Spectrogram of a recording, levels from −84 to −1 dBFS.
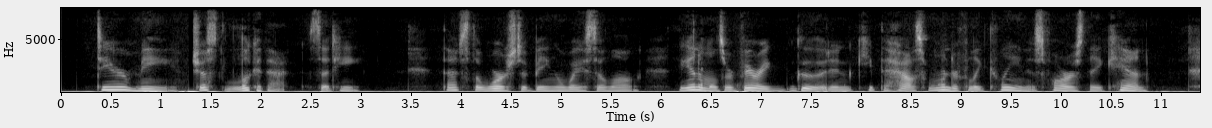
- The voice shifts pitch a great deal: No, average, 4.8 semitones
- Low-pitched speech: No, medium, 180 Hz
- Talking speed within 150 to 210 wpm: Yes, average, 170 wpm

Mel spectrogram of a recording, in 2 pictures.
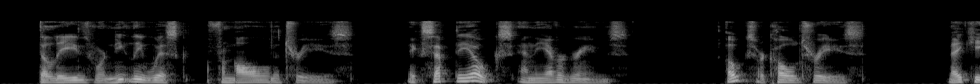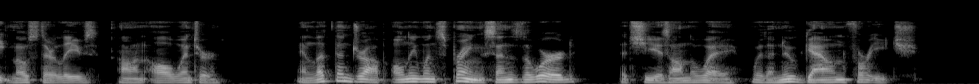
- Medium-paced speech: Yes, average, 150 wpm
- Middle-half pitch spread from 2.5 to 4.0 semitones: Yes, average, 3.2 semitones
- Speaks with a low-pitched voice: Yes, low, 100 Hz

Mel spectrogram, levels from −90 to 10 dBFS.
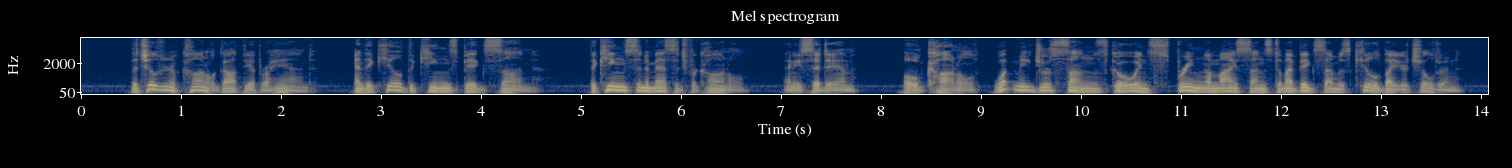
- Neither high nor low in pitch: No, low, 100 Hz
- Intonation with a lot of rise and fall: Yes, wide, 6.4 semitones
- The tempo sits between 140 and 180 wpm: No, fast, 205 wpm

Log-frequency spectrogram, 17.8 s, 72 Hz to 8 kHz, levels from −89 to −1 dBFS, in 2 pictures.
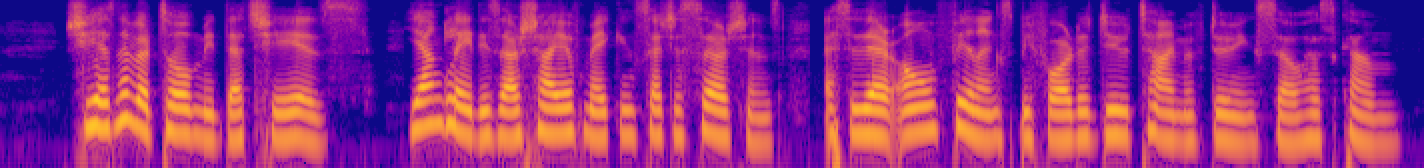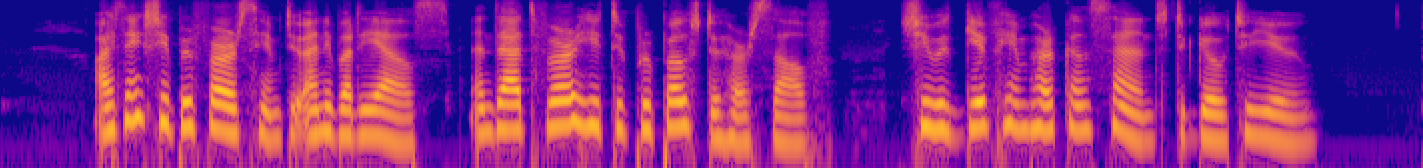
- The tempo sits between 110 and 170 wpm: No, average, 190 wpm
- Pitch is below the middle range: No, medium, 185 Hz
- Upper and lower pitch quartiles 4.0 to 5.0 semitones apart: Yes, average, 4.5 semitones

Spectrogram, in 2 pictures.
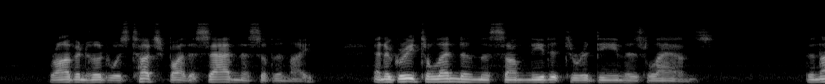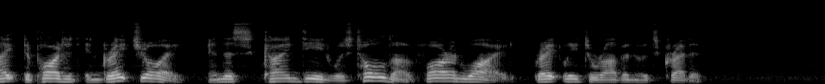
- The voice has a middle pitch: No, low, 115 Hz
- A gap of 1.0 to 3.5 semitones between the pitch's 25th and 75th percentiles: No, average, 4.2 semitones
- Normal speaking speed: Yes, average, 155 wpm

